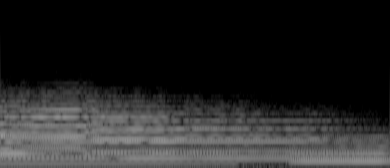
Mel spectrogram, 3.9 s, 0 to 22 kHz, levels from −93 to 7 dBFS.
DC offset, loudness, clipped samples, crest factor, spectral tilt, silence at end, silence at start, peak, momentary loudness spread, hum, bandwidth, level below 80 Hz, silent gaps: under 0.1%; -42 LUFS; under 0.1%; 14 dB; -10.5 dB/octave; 0 s; 0 s; -28 dBFS; 8 LU; 50 Hz at -80 dBFS; 3.9 kHz; -70 dBFS; none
